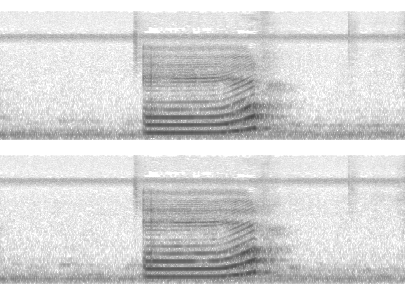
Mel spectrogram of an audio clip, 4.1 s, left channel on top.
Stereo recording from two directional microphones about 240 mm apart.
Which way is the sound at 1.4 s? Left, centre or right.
Centre.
